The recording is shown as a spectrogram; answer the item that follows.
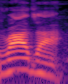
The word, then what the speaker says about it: Raja: His real name Roger. But the way they pronounce it like Jamaicans is Rajah.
